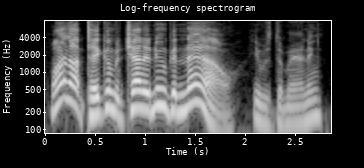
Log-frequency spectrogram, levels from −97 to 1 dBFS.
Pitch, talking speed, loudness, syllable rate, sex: 190 Hz, 210 wpm, -16 LUFS, 5.6 syllables/s, male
